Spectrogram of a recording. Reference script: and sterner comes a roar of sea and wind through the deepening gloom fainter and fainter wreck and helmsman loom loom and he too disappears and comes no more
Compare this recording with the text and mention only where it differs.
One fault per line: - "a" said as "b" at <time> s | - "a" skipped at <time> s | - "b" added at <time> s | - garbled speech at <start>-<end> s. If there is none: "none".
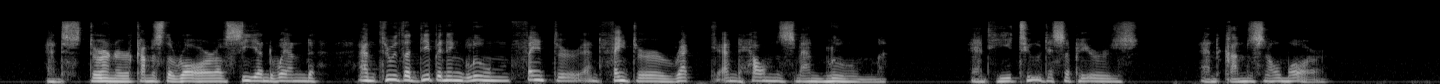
- "a" said as "the" at 1.6 s
- "and" added at 3.6 s
- "loom" skipped at 8.9 s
